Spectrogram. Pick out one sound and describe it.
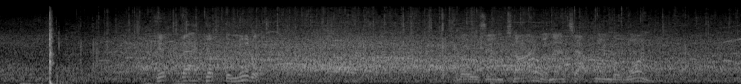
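A crowd cheers in a large stadium.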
